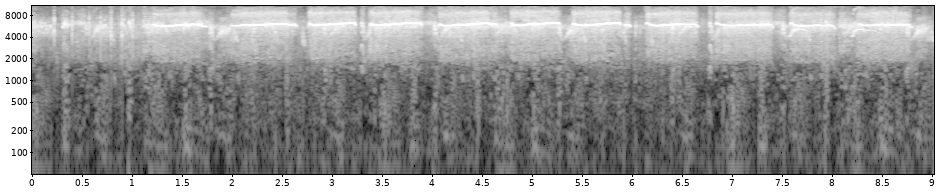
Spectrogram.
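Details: Swiftlet lure sound used by swiftlet farmers to attract birds: a rapid, buzzy, very high chirping with a thin whistled tone running through, in bursts of about a second separated by short gaps.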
